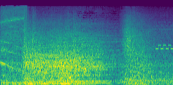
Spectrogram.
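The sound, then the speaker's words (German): Cartoon engine sound of the Paw Patrol Mission Cruiser racing through the jungle, a low humming drone broken by two loud whooshing surges. “Der Mission Cruiser raste durch den Dschungel”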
